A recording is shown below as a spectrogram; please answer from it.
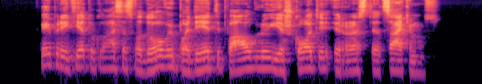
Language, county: Lithuanian, Klaipėda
